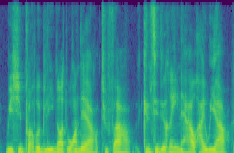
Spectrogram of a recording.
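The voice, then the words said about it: Put-on French accent. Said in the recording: “let me go back to the French accent”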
